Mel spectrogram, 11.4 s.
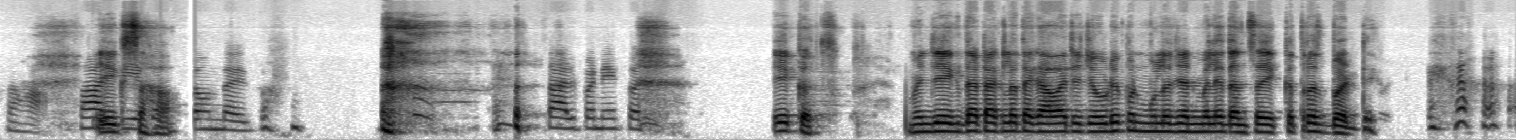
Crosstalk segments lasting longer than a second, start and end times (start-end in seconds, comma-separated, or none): none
